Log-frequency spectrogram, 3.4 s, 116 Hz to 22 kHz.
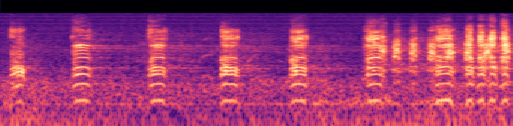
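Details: Egyptian geese squabbling with intruder geese at the Gowrie dam waterhole, Sabi Sand Wildtuin, South Africa, 17:08 on 10/04/21. Spaced, honking calls about every half second quicken at the end into a rapid, overlapping chatter.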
